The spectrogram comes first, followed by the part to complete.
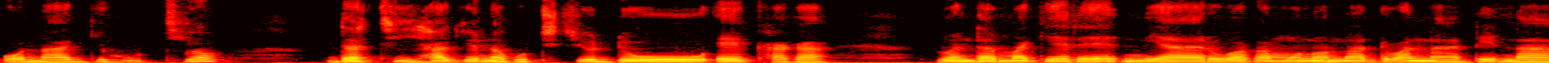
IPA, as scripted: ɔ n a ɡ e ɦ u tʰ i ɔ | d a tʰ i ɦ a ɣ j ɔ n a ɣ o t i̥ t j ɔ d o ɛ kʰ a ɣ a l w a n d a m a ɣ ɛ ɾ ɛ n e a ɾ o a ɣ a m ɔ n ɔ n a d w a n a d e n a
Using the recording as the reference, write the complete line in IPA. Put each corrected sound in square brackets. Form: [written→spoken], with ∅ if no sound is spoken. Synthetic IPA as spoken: ɔ n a ɡ e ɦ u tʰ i ɔ | d a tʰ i ɦ a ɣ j ɔ n a ɣ o t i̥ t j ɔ d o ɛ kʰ a ɣ a l w a n d a m a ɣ ɛ ɾ ɛ n e a ɾ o a ɣ a m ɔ n ɔ n a d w a n a d e n a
